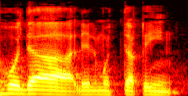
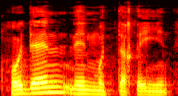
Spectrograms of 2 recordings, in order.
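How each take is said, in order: First: The first word ends in a long 'aa' vowel. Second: The first word ends in a short vowel with nasal 'n'. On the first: The speaker calls it wrong. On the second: The speaker calls it right.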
